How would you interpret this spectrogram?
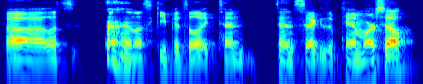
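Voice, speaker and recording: A man's voice: fairly low pitch, unhurried. A man hosting a casual group call, introducing guests and asking questions in a laid-back way. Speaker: host.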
